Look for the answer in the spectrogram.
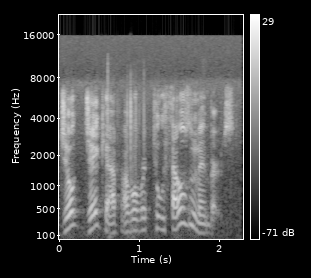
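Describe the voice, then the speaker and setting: A man's voice: fairly high pitch, very animated, brisk, slight background noise, poor audio. A man in casual panel discussion, often repeating words as he makes his point. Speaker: talk show panellist.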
